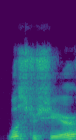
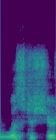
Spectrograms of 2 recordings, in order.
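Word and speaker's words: Worcestershire: It's the same town for which we have our Worcester sauce or Worcershir sauce. It's spelled Worester, but of course they don't pronounce all the syllables.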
